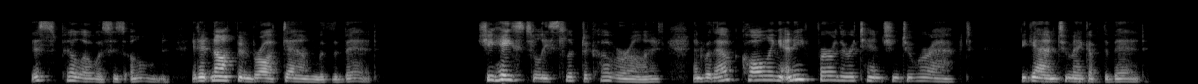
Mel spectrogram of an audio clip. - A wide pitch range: Yes, wide, 6.3 semitones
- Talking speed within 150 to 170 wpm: No, average, 180 wpm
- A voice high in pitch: No, medium, 155 Hz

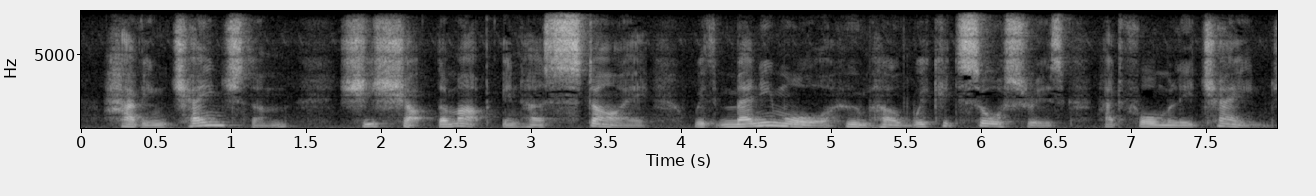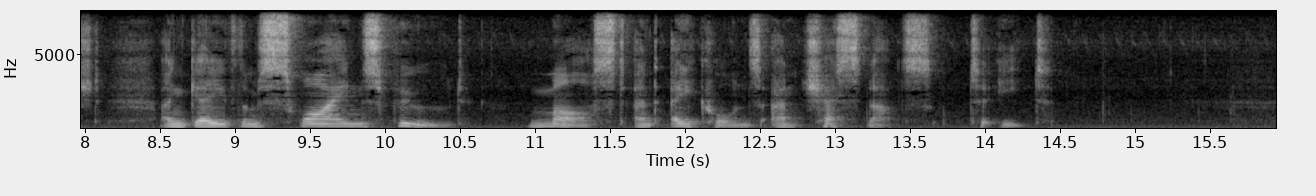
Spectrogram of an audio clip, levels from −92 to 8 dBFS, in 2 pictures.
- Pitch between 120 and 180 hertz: Yes, low, 135 Hz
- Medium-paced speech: No, slow, 120 wpm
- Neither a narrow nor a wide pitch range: No, wide, 6.6 semitones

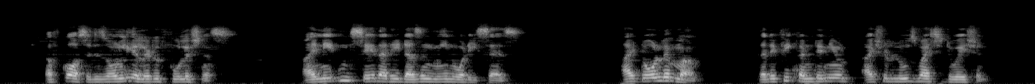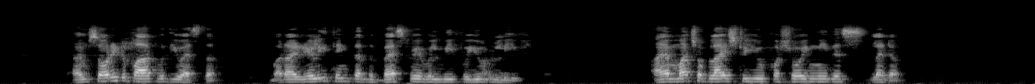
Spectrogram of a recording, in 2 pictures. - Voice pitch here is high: No, low, 130 Hz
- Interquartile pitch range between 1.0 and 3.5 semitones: Yes, average, 2.7 semitones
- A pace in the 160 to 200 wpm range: Yes, average, 185 wpm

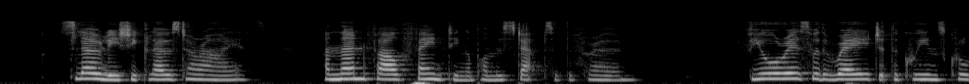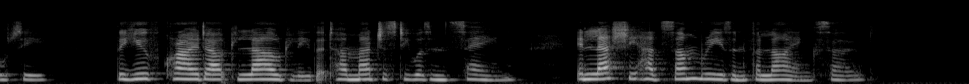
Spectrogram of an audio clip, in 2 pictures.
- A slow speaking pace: Yes, slow, 125 wpm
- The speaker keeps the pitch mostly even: Yes, narrow, 2.2 semitones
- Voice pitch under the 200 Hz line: No, high, 230 Hz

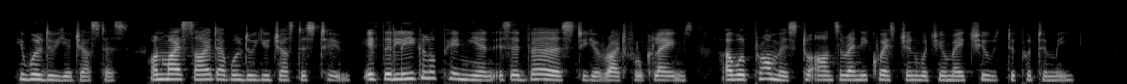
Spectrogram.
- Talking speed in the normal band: No, fast, 210 wpm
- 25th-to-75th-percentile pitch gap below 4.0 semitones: Yes, narrow, 2.5 semitones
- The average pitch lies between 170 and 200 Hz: No, high, 210 Hz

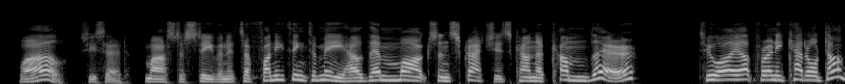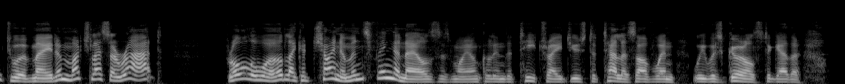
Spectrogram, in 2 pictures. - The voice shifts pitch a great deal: Yes, wide, 8.1 semitones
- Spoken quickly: Yes, fast, 215 wpm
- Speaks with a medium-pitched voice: Yes, medium, 165 Hz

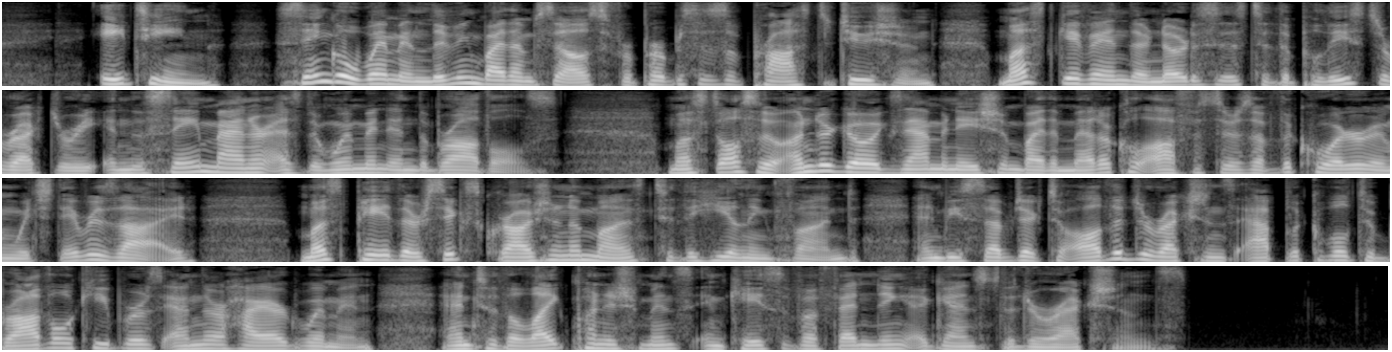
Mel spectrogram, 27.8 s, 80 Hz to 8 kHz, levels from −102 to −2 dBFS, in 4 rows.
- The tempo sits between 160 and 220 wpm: Yes, average, 175 wpm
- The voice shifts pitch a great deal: No, average, 3.9 semitones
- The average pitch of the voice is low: Yes, low, 130 Hz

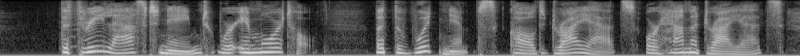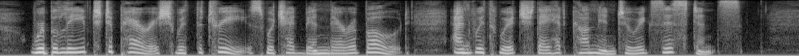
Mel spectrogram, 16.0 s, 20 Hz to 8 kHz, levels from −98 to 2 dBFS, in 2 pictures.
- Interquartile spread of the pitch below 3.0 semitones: No, average, 4.7 semitones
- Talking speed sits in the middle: No, slow, 130 wpm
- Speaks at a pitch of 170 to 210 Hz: Yes, medium, 185 Hz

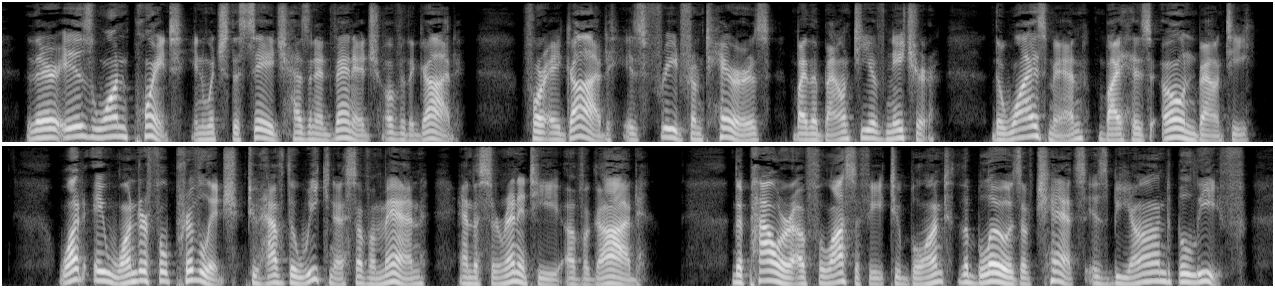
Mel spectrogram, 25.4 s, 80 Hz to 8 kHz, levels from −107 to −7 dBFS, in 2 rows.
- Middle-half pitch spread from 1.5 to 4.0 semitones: No, wide, 5.5 semitones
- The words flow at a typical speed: Yes, average, 150 wpm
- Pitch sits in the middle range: Yes, medium, 145 Hz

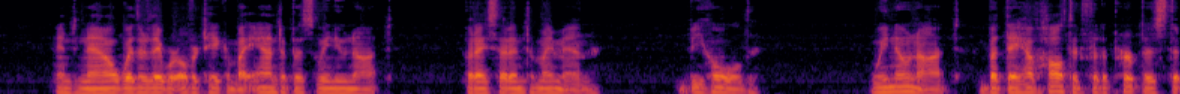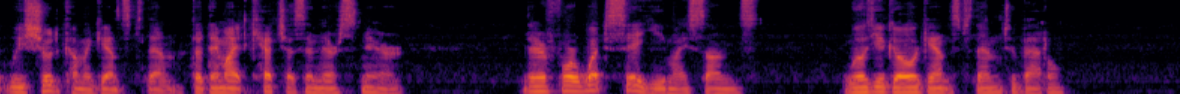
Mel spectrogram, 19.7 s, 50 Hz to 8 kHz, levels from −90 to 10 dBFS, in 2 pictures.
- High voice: No, very low, 90 Hz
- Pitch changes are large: No, narrow, 2.4 semitones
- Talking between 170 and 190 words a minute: Yes, average, 175 wpm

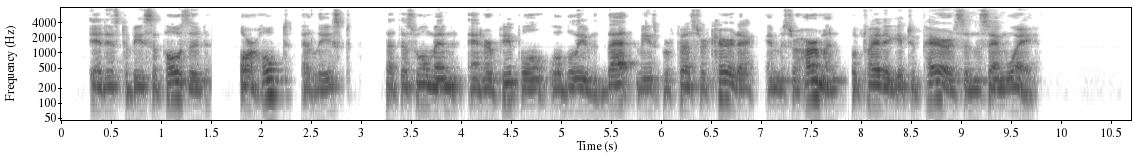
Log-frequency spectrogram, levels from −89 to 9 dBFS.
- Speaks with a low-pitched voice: Yes, low, 105 Hz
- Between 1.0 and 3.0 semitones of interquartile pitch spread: Yes, narrow, 2.4 semitones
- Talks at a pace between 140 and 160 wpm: No, average, 190 wpm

